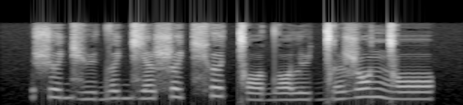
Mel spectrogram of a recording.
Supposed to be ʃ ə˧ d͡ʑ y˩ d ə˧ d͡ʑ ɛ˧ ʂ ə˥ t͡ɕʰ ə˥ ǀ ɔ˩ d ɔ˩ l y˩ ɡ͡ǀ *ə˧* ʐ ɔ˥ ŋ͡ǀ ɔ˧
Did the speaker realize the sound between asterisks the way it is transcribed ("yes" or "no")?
yes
